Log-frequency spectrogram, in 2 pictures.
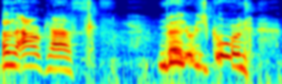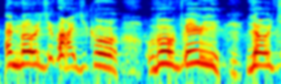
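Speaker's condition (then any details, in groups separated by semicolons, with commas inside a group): Cerebral palsy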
